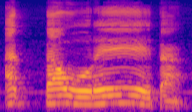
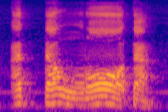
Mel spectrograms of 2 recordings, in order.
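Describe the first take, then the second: First: The vowel after r sounds close to e. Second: The vowel after r is a full open a. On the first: "condong ke arah kasrah... bunyi re" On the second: "baris fathah, baris atas"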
